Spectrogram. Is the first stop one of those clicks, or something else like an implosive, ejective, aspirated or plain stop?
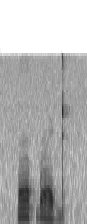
implosive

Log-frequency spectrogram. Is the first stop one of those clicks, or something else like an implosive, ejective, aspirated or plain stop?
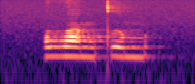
plain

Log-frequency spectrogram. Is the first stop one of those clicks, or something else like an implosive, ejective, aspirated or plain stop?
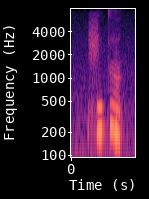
plain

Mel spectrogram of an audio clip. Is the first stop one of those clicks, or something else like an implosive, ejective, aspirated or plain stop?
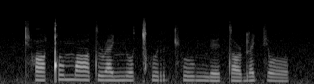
aspirated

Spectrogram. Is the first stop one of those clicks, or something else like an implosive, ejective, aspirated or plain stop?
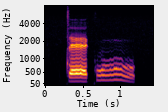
plain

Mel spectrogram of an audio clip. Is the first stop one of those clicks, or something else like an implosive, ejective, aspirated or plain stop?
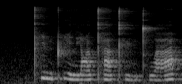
aspirated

